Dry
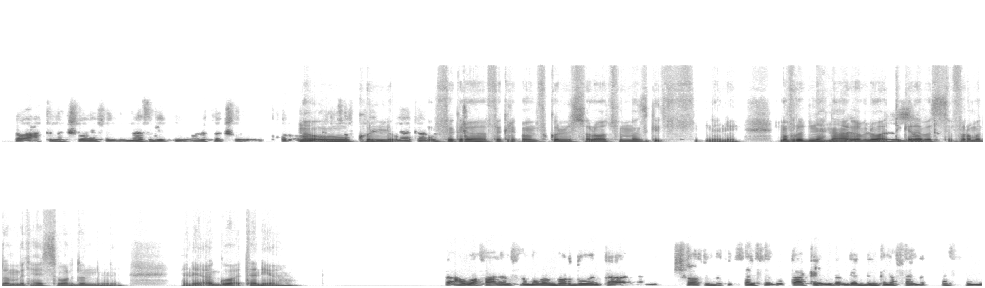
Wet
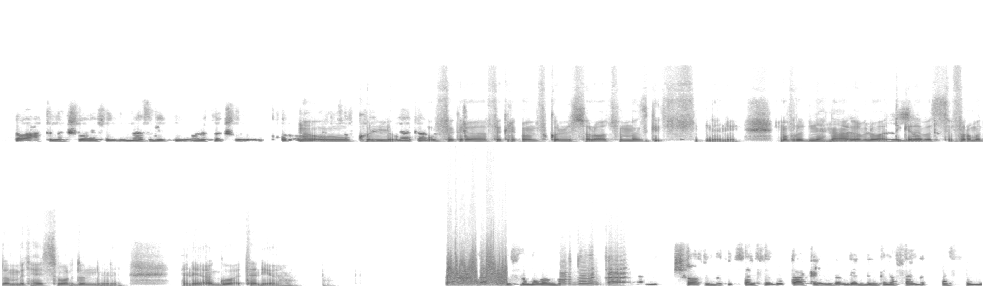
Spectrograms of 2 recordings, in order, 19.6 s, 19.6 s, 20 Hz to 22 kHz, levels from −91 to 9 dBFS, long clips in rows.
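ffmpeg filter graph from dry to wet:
ffmpeg -i in.wav -filter_complex "[0:a]asettb=1/sr,asplit=3[link_01][link_02][link_03];[link_01]atrim=end=12.694[link_04];[link_02]atrim=start=12.69:end=14.86,asetpts=PTS-STARTPTS,afade=type=in:duration=0.004:curve=qsin,afade=type=out:start_time=2.166:duration=0.004:curve=qsin,aecho=1:1:329|376:0.501|0.282,atrim=end_sample=95697,aeval=exprs='0.0316*(abs(mod(val(0)/0.0316+3,4)-2)-1)':channel_layout=same[link_05];[link_03]atrim=start=14.856[link_06];[link_04][link_05]acrossfade=duration=0.004:curve1=hsin:curve2=qsin[link_07];[link_07][link_06]acrossfade=duration=0.004:curve1=qsin:curve2=hsin,asettb=1/sr,asplit=3[link_08][link_09][link_10];[link_08]atrim=end=15.394[link_11];[link_09]atrim=start=15.39:end=16.12,asetpts=PTS-STARTPTS,afade=type=in:duration=0.004:curve=qsin,afade=type=out:start_time=0.726:duration=0.004:curve=qsin,highpass=710,aeval=exprs='val(0)+0.001*(sin(2*PI*60*n/s)+sin(2*PI*2*60*n/s)/2+sin(2*PI*3*60*n/s)/3+sin(2*PI*4*60*n/s)/4+sin(2*PI*5*60*n/s)/5)':channel_layout=same,aeval=exprs='max(val(0),0)':channel_layout=same[link_12];[link_10]atrim=start=16.116[link_13];[link_11][link_12]acrossfade=duration=0.004:curve1=hsin:curve2=qsin[link_14];[link_14][link_13]acrossfade=duration=0.004:curve1=qsin:curve2=hsin,highshelf=frequency=2600:gain=11,acompressor=threshold=-34dB:ratio=6,acrossover=split=260 4100:gain=0.0794 1 0.1[link_15][link_16][link_17];[link_15][link_16][link_17]amix=inputs=3:normalize=0,volume=2dB" out.wav

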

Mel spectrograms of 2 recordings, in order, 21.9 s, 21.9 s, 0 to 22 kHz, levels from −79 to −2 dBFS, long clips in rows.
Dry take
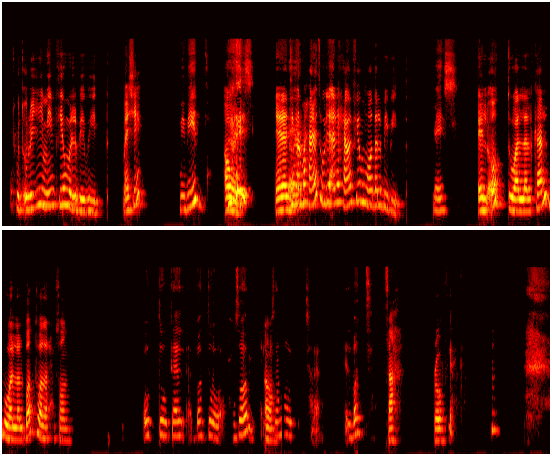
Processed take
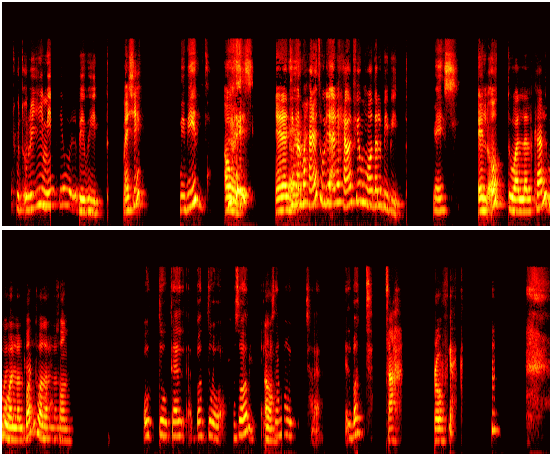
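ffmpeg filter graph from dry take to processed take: ffmpeg -i in.wav -filter_complex "[0:a]asettb=1/sr,asplit=3[link_01][link_02][link_03];[link_01]atrim=end=0.974[link_04];[link_02]atrim=start=0.97:end=1.55,asetpts=PTS-STARTPTS,afade=type=in:duration=0.004:curve=qsin,afade=type=out:start_time=0.576:duration=0.004:curve=qsin,bandpass=frequency=490:width_type=q:width=4.1,acompressor=threshold=-39dB:ratio=1.5:attack=3.2:release=140:knee=1:detection=peak[link_05];[link_03]atrim=start=1.546[link_06];[link_04][link_05]acrossfade=duration=0.004:curve1=hsin:curve2=qsin[link_07];[link_07][link_06]acrossfade=duration=0.004:curve1=qsin:curve2=hsin,asettb=1/sr,asplit=3[link_08][link_09][link_10];[link_08]atrim=end=9.904[link_11];[link_09]atrim=start=9.9:end=12.13,asetpts=PTS-STARTPTS,afade=type=in:duration=0.004:curve=qsin,afade=type=out:start_time=2.226:duration=0.004:curve=qsin,lowpass=frequency=1300:poles=1,aecho=1:1:743:0.2,atrim=end_sample=98343[link_12];[link_10]atrim=start=12.126[link_13];[link_11][link_12]acrossfade=duration=0.004:curve1=hsin:curve2=qsin[link_14];[link_14][link_13]acrossfade=duration=0.004:curve1=qsin:curve2=hsin,asettb=1/sr,asplit=3[link_15][link_16][link_17];[link_15]atrim=end=18.224[link_18];[link_16]atrim=start=18.22:end=20.82,asetpts=PTS-STARTPTS,afade=type=in:duration=0.004:curve=qsin,afade=type=out:start_time=2.596:duration=0.004:curve=qsin,agate=range=-23dB:threshold=-57dB:ratio=16:release=100:detection=peak,equalizer=frequency=1900:width_type=o:width=2.1:gain=13,acompressor=threshold=-23dB:ratio=4:attack=3.2:release=140:knee=1:detection=peak[link_19];[link_17]atrim=start=20.816[link_20];[link_18][link_19]acrossfade=duration=0.004:curve1=hsin:curve2=qsin[link_21];[link_21][link_20]acrossfade=duration=0.004:curve1=qsin:curve2=hsin,agate=range=-33dB:threshold=-48dB:ratio=3:detection=peak,equalizer=frequency=7500:width=1.8:gain=9.5,dynaudnorm=framelen=460:gausssize=3:maxgain=7dB" out.wav

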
